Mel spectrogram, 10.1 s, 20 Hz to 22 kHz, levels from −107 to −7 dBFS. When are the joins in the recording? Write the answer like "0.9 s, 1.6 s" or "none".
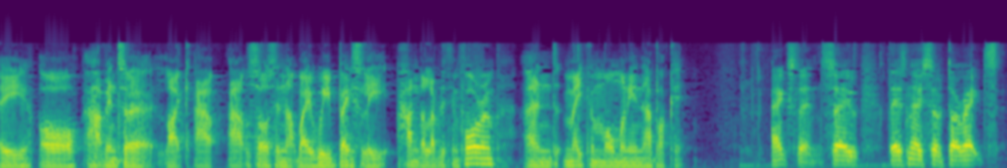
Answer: none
